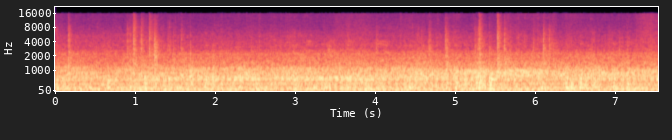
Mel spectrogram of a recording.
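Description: Cabin noise of a Class 197 diesel multiple unit at speed: a steady running rumble from wheels, rails and engine, with a few faint clicks, a pair about a second in and another just past five seconds.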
